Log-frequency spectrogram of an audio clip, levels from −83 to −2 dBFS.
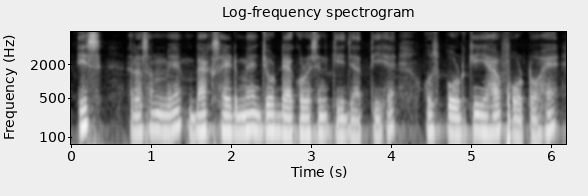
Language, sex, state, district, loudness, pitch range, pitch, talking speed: Hindi, male, Uttar Pradesh, Saharanpur, -17 LUFS, 115-130 Hz, 120 Hz, 165 wpm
